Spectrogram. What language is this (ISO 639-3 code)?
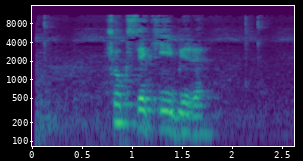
tur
